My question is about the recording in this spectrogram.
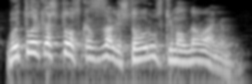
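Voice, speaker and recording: A man's voice: fairly high pitch, big pitch swings, brisk, mellow, breathy edge. A man hosting a chat stream, pressing a caller with the same question in a persistent, mocking way. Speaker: streamer host. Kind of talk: prank chat interrogation.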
